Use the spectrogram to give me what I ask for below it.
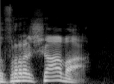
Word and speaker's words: Warszawa: But here's the thing, Poland is the same, Polish, where the W is pronounced V. So the city that we call Warsaw, when you're actually in Poland, is called Warszawa.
